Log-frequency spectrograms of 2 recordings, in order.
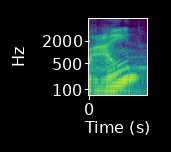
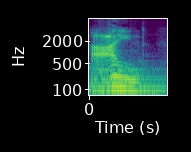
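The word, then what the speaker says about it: عين: Then we have Ain, and we pronounce it like A coming from the throat. Ain.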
